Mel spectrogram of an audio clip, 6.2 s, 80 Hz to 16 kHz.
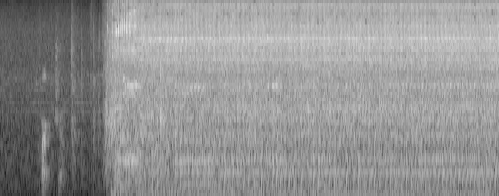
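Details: King Canada 950W peak two-stroke generator, about 2 hp, on premixed fuel, sat unused a while and wouldn't start: after plug tightened, a few quiet taps, then it catches at once and settles into an even, buzzy idle with no misses.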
